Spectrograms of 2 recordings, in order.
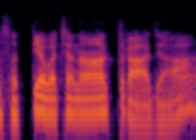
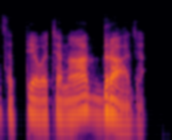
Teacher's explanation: the takara, harsh takara, has changed to the third column dakara, soft dakara, to go with the following letter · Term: jastva sandhi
